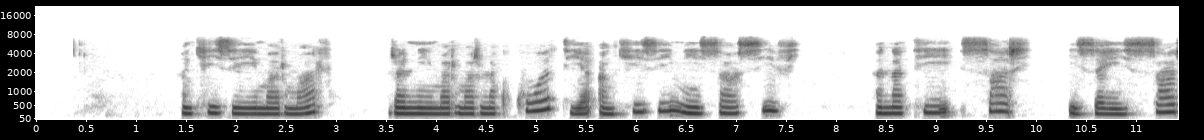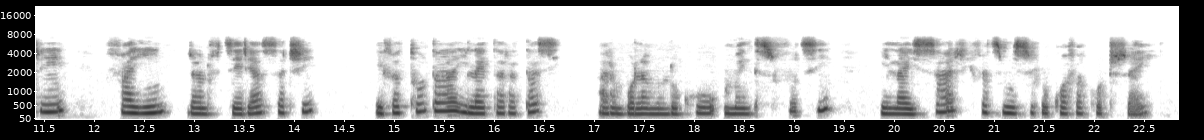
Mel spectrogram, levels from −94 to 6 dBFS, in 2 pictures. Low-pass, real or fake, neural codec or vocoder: 7.2 kHz; real; none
